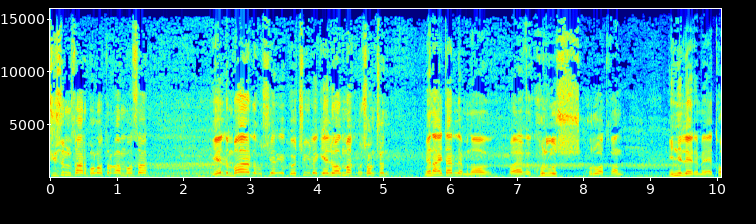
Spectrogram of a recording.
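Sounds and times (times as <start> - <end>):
man talking: 0.0 - 1.5, 2.4 - 10.0.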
